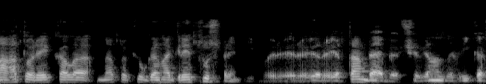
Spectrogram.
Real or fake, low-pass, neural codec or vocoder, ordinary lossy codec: real; 10.8 kHz; none; MP3, 32 kbps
